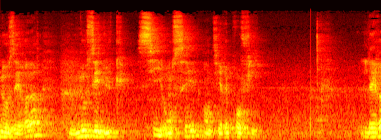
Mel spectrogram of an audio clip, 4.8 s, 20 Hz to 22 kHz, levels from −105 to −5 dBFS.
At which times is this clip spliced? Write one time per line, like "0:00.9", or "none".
none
